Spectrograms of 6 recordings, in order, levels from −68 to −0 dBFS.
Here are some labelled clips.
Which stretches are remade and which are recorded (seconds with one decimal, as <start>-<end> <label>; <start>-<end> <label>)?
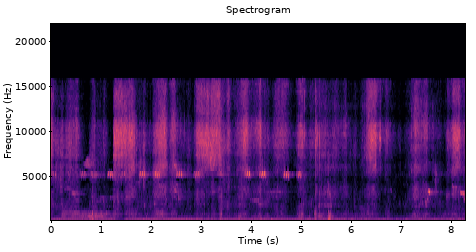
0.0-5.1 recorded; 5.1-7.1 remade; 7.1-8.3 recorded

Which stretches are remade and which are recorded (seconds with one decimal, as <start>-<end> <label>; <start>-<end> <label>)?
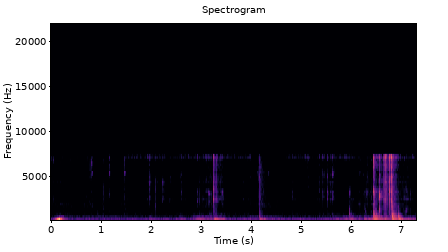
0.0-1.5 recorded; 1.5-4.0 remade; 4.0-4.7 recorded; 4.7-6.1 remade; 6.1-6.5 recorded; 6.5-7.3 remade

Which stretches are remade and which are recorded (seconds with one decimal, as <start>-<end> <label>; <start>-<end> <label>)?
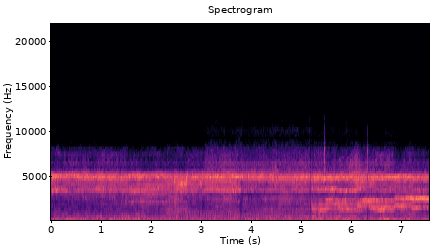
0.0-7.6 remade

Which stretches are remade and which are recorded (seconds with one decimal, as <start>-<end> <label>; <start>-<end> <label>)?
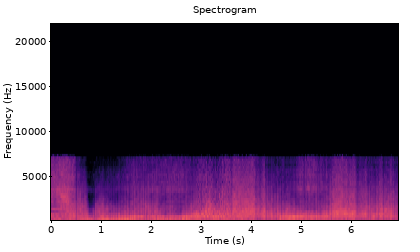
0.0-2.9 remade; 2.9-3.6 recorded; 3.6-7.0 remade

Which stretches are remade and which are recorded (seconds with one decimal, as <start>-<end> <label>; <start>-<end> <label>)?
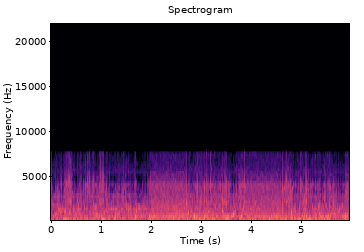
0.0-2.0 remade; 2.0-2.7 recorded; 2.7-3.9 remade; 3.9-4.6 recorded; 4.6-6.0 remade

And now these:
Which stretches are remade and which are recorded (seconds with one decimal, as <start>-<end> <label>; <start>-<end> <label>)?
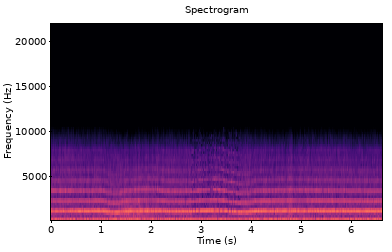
0.0-2.8 remade; 2.8-3.8 recorded; 3.8-6.6 remade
